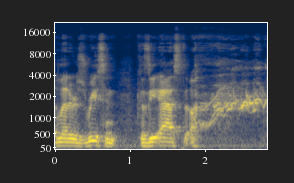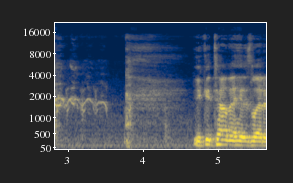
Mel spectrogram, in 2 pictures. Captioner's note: laughter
